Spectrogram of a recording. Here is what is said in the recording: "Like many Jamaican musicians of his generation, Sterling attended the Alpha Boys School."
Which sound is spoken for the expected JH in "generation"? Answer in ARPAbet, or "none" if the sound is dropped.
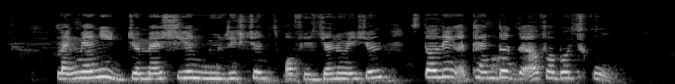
JH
